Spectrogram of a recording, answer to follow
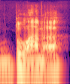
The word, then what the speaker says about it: Blantyre: Blantyre, or Blanner, I've heard some people say.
